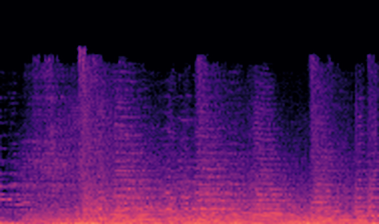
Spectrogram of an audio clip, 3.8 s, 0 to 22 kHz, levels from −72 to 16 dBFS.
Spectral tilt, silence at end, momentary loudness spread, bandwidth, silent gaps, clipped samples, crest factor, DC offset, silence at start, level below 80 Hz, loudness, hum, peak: -5.5 dB/octave; 0 s; 5 LU; 17 kHz; none; under 0.1%; 12 dB; under 0.1%; 0 s; -30 dBFS; -14 LUFS; none; -2 dBFS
